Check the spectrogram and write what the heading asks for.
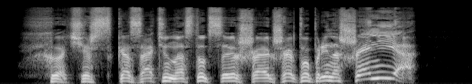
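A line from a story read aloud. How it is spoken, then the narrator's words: Shouted out. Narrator (Russian): выкрикнул ушастый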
